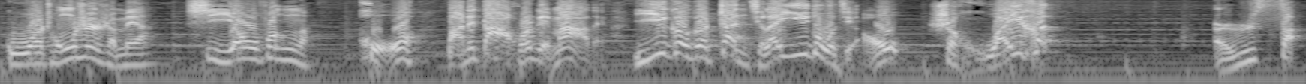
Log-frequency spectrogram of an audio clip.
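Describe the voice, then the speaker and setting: A man performing a traditional Chinese oral story in a lively, dramatic way, giving each character a voice. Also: high-pitched, moderate pace, breathy edge, soft background music.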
